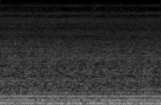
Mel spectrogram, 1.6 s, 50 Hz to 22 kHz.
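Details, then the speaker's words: New Harvest Right freeze dryer on its first cycle with sliced bread, vacuum freezing stage around -28 to -30°F: steady even low hum with constant mid tone, no knocks or surging; vacuum pump running normally. "We are now in the vacuum freezing stage. Looks like we're around -28 to -30 Fahrenheit. I see it jumping around a bit."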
